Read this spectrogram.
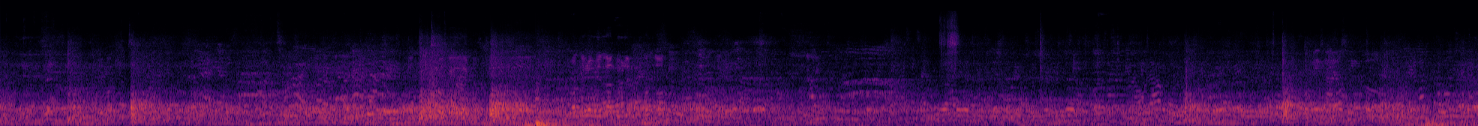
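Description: A group of people chatter nearby in a large echoing hall.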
